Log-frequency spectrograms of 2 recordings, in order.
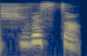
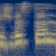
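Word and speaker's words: Schwester: يبقى شفيستا. آدي الاس سي ها أهي لو لك مثلا. وبعد كده عندك الاي ار بره لا تنطق صوت الاي بس ما اقولش شفيستر ولا شفيستغ. الكلام ده طبعا ممنوع.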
